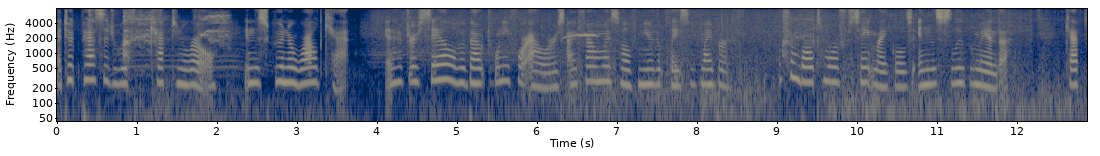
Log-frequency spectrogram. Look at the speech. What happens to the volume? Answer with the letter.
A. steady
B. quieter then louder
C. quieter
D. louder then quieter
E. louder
A.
